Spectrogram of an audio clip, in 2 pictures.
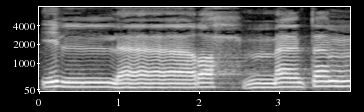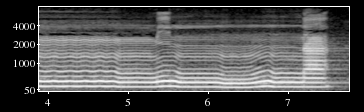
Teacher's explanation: Jadi hukum idgham bi gunnah dan hukum gunnah cara bacanya sama ayah bunda. Kita tahan, ketuk dua kali, dengung.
